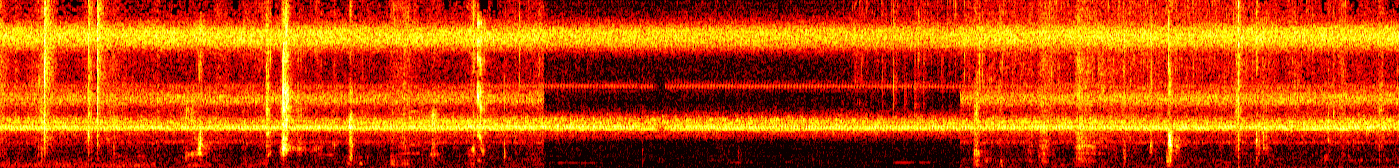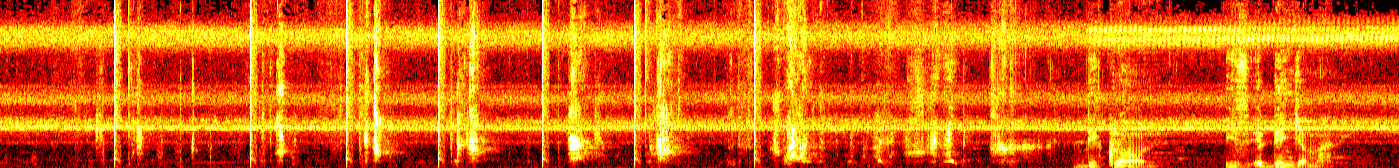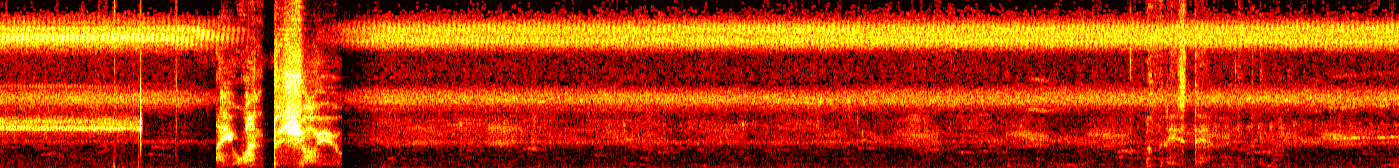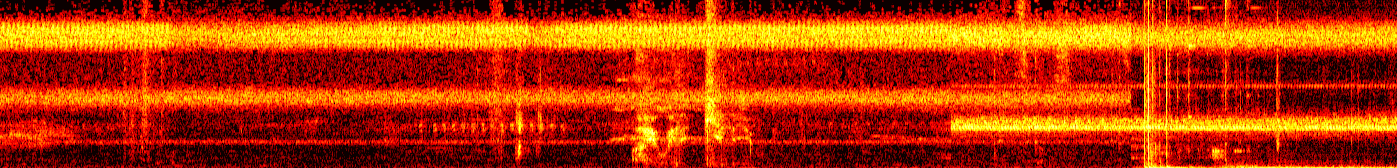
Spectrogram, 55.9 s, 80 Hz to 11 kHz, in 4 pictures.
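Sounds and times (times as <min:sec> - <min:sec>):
frogs croaking: 0:00.0 - 0:43.2, 0:45.0 - 0:55.9
crickets chirring: 0:00.0 - 0:55.9
insects trilling: 0:00.0 - 0:55.9
sharp clicks: 0:18.4 - 0:18.6, 0:20.3 - 0:20.6
sharp click: 0:20.3 - 0:20.5.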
